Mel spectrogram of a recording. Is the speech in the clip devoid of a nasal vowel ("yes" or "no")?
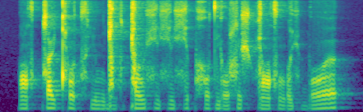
no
